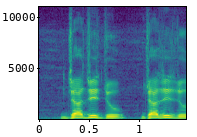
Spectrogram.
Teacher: এখন দেখুন জিম জিমের মাখরা জিব্বার মাঝখানে উপরে তালুতে জিব্বার মাঝখানে উপরে তালুতে চাপ দিয়ে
